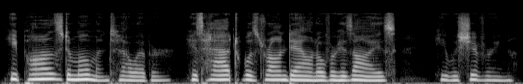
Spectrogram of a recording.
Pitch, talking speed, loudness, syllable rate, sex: 200 Hz, 185 wpm, -15 LUFS, 4.8 syllables/s, female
